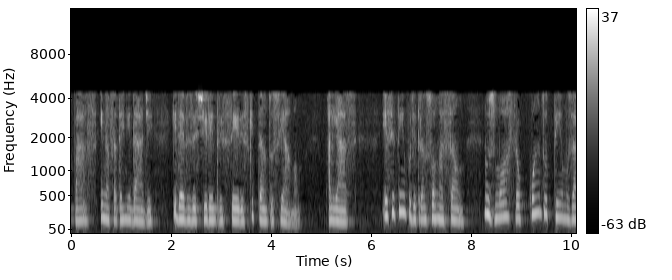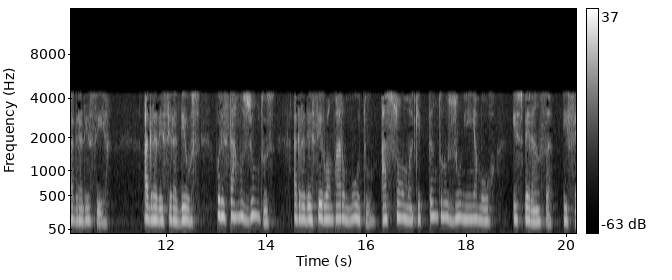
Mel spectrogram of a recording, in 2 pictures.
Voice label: Páscoa Romantica, fem; Telemensagens 2017

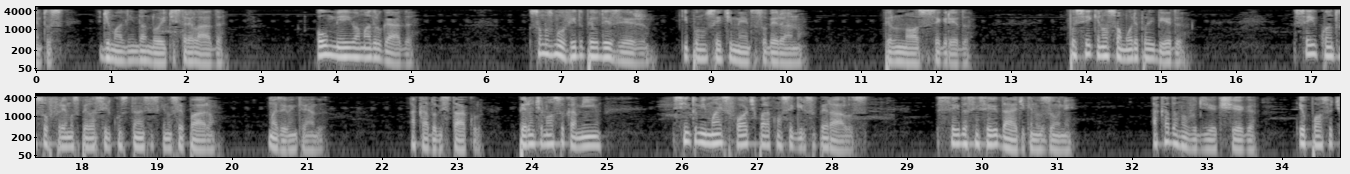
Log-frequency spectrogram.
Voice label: Solidão Romantica Masculino, Só Voz; Telemensagens; Telemensagens 2017

